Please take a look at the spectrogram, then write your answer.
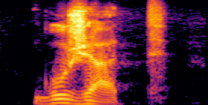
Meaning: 1. boy 2. son
- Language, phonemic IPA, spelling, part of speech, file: Occitan, /ɡuˈ(d)ʒat/, gojat, noun, LL-Q35735-gojat.wav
